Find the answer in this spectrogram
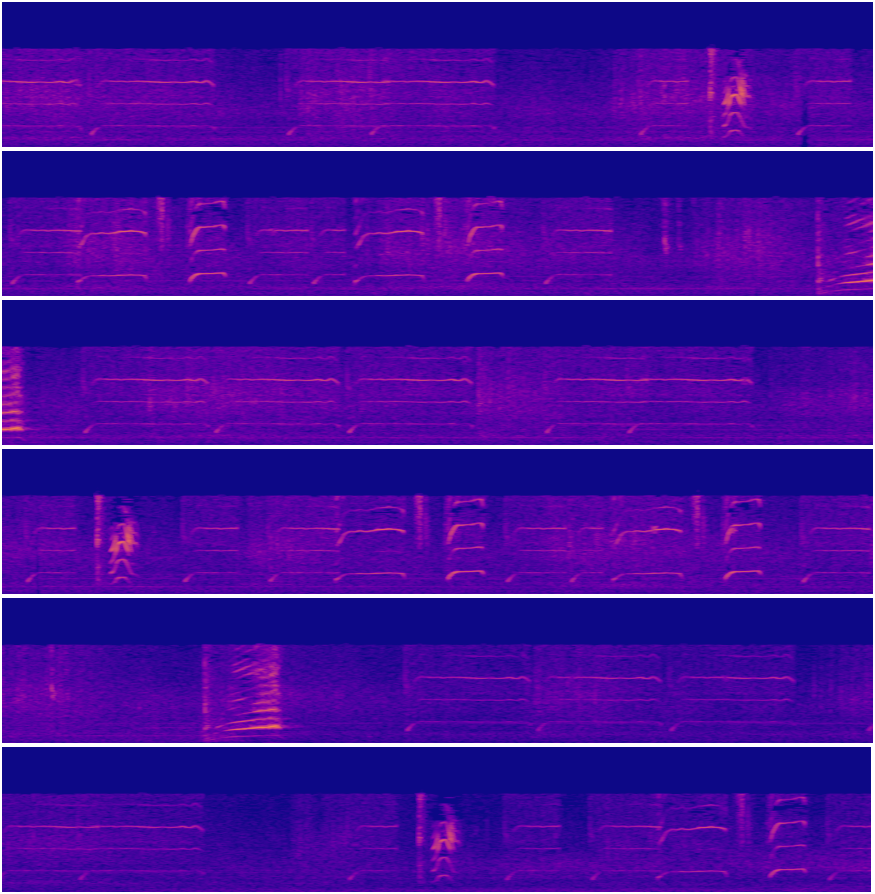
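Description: Sound effects: a steady low hum with many short chirps and beeps over it, and two loud rising whoops about ten seconds apart. The hum stops about four seconds before the end.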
